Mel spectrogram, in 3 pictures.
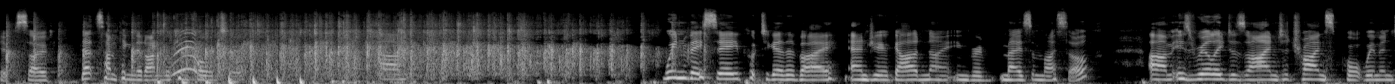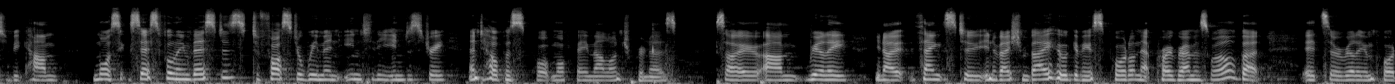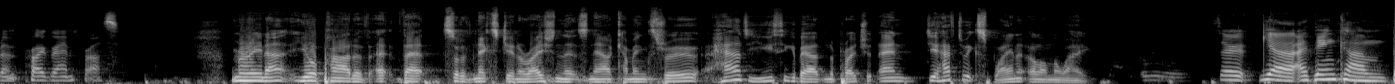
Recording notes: This special bonus episode was recorded live at Fishburners as part of the Spark Festival in October 2022. The event included a panel of eight guests.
